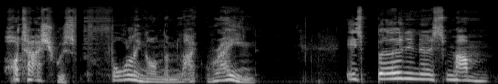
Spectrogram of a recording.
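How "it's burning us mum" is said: put-on high, loud childlike complaint; crying-out babies. A narrator's reading. Babies under hot ash calling their mother, high squeal. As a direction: squeal it like little dinosaurs. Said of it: "they cried".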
